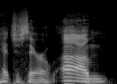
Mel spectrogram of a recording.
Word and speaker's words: Hechicero: No, you said it right, Hechicero.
